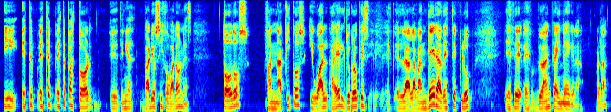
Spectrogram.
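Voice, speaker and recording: A man's voice: medium pitch, unhurried, creaky. A middle-aged man with a Paraguayan accent, a pastor and father telling stories earnestly in conversation. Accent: Paraguayan Spanish. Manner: earnest, animated storytelling. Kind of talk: conversational testimony.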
